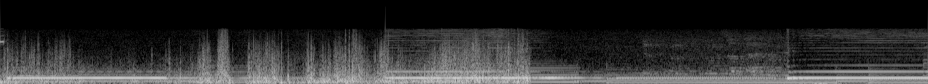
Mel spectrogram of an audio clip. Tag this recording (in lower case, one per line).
wind
water vehicle
wind noise (microphone)
ship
